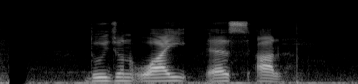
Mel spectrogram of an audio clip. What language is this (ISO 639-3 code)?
ben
